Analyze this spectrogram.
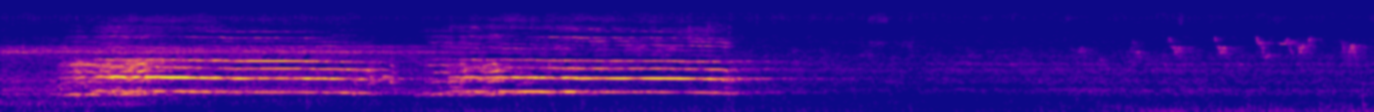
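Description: A rooster crowing: two long, drawn-out notes of one crow lasting about four seconds in all, followed near the end by a few faint high chirps.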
